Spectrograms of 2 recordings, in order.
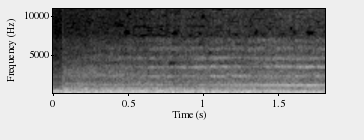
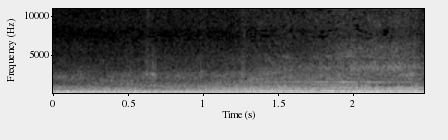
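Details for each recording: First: Kitchen AC indoor blower after greasing dry bearings: steady even rumble, no grinding, bearings now quiet; remaining whirring is belt noise from a failing motor pulley making the belt ride funny, new pulley recommended. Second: Indoor blower motor of a kitchen AC unit on a no-cooling call, making a rough steady growl and hum; bearing sounds dry, to be pulled and lubricated or greased.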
